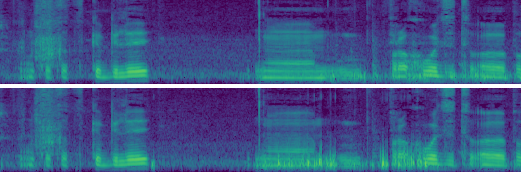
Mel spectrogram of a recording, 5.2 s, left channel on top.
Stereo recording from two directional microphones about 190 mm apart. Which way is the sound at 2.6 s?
5° right (ahead or behind).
